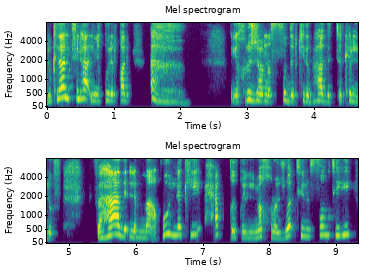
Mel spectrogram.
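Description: A woman teaching Quran recitation, patiently correcting a student and slowly demonstrating throat letters. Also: high-pitched. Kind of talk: online recitation correction lesson.

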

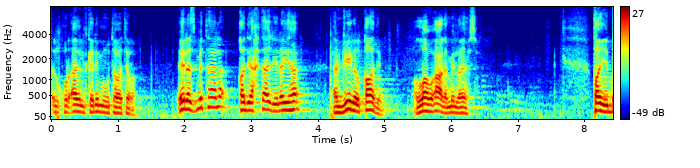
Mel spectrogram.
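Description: A man with an Egyptian accent teaching Quran recitation rules. He asks rhetorical questions and sounds out letters slowly and repeatedly. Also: a little high, a little mellow, lo-fi sound. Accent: Egyptian Arabic. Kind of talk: explaining tajweed rules in class.

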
